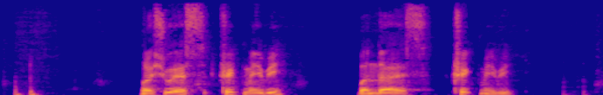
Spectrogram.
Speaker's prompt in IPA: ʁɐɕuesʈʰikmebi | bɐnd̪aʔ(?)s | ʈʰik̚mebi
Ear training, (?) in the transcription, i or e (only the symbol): e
